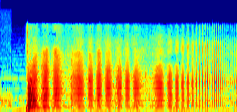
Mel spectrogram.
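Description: A fart sound effect, one long loud buzzing flatulent blast lasting about two seconds that flutters into a rapid rattling finish, heard alone.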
